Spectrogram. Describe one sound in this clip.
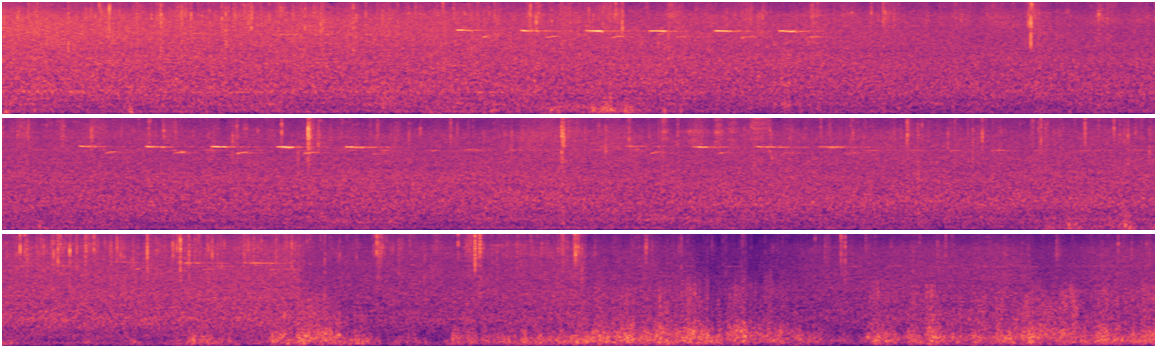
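Wind gusts and rumbles outdoors, buffeting loudly at times.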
